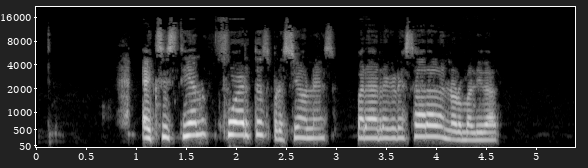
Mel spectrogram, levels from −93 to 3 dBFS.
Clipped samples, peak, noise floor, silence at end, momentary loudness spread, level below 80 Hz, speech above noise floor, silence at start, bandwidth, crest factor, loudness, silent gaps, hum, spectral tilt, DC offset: under 0.1%; -2 dBFS; -80 dBFS; 0.75 s; 11 LU; -74 dBFS; 64 dB; 0.85 s; 15.5 kHz; 16 dB; -18 LUFS; none; none; -4 dB/octave; under 0.1%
